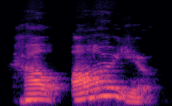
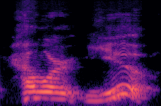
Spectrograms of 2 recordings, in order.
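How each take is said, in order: First: "are" stretched and raised, "you" falling away; stress on ARE. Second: "you" swooping high and drawn out at the end; stress on YOU. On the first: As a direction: slowly lean on "are". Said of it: "they'll, they'll emphasize "are". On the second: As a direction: slowly build to a stressed "you". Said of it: "they might emphasize "you". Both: Shown as a demonstration.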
